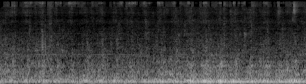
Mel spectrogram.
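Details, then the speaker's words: Frigidaire top-load washer that smelled of smoke and screeched on spin, worn belt suspected: low even hum with gentle back-and-forth churn, no scraping or knocking during agitation; normal agitation. "so i went ahead and put it into an agitation and it sounds great"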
